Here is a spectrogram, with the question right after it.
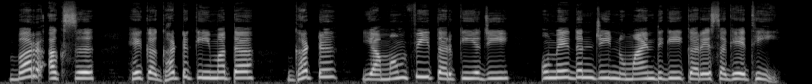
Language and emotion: Sindhi, neutral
